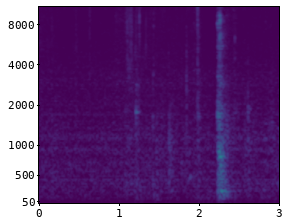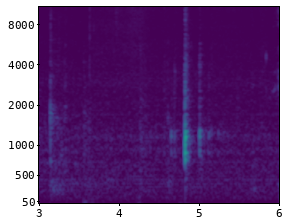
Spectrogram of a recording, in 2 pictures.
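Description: A few light, separate clicks and taps of small metal hardware being handled, such as a terminal bolt and washers turned in the fingers and set down. The loudest click comes a little over two seconds in.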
